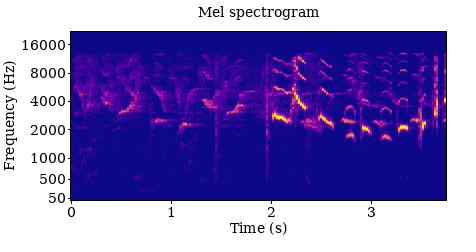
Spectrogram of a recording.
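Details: Greater green leafbird in long 'ngerol' rolling song. It opens with soft, scattered chirps, then bursts into a loud run of sharp, clear whistled notes, each slurring down and following fast on the last.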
